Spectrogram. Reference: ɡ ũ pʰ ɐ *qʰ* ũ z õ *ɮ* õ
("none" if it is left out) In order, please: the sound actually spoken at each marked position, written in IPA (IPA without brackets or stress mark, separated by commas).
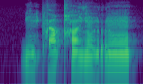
qʰ, r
